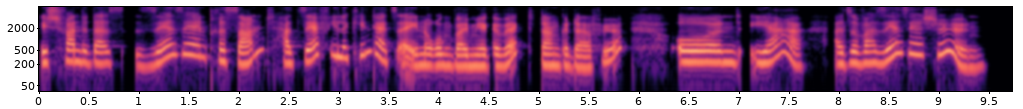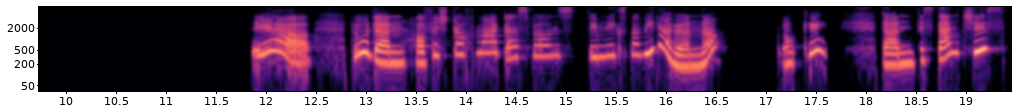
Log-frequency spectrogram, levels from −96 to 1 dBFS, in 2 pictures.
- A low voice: No, high, 235 Hz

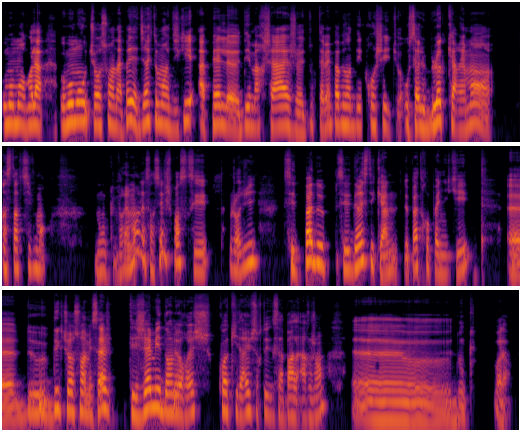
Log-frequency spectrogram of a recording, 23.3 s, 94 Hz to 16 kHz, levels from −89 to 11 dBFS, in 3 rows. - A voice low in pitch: No, medium, 175 Hz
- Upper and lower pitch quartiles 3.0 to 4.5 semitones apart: Yes, average, 3.4 semitones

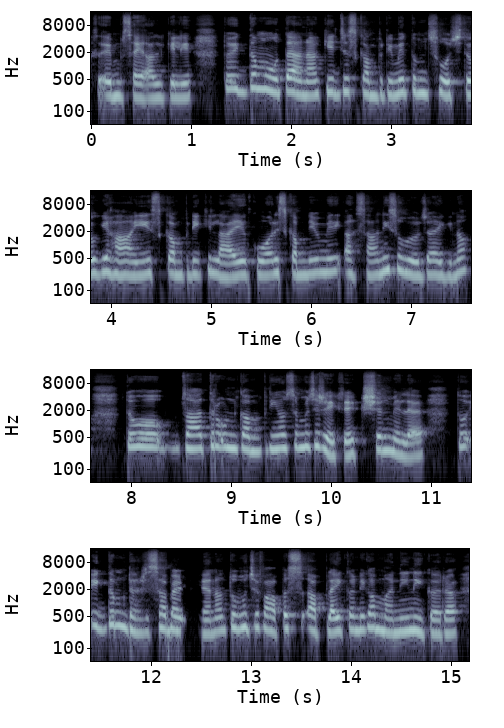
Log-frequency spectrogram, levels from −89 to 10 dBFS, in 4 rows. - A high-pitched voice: Yes, high, 235 Hz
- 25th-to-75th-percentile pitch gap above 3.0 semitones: Yes, average, 3.6 semitones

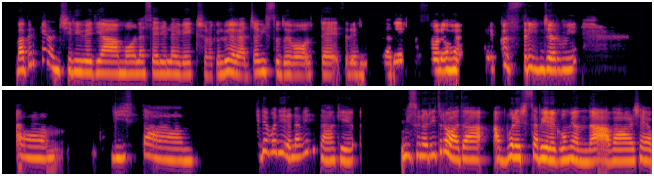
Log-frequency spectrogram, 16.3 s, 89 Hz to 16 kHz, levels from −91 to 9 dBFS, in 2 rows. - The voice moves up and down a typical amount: Yes, average, 3.9 semitones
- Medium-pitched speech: No, high, 225 Hz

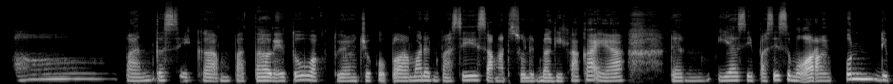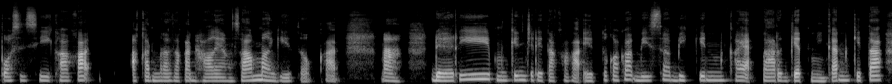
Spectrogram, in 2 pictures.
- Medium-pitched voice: Yes, medium, 180 Hz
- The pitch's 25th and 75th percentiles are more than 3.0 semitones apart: No, average, 2.7 semitones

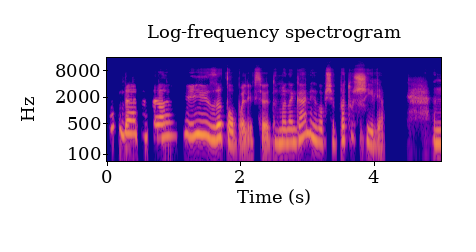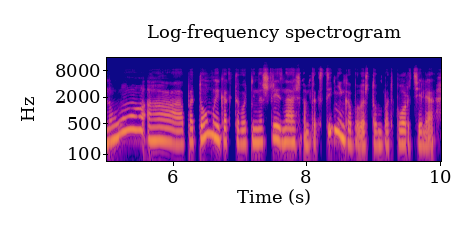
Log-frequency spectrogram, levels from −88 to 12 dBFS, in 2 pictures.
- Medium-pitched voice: No, high, 210 Hz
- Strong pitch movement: Yes, wide, 5.9 semitones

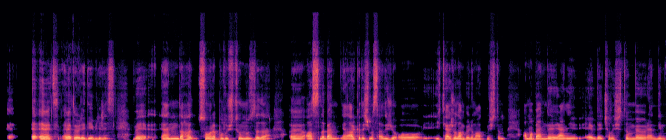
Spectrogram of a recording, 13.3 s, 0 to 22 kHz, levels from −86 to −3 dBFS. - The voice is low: Yes, low, 125 Hz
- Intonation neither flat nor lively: Yes, average, 3.9 semitones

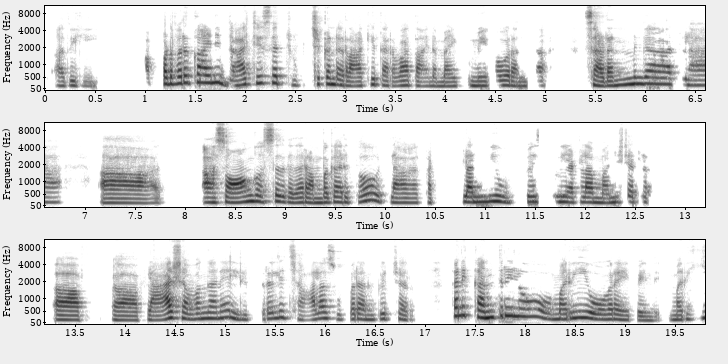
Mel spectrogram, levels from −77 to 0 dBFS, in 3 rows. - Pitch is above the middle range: Yes, high, 195 Hz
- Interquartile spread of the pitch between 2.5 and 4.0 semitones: No, average, 4.6 semitones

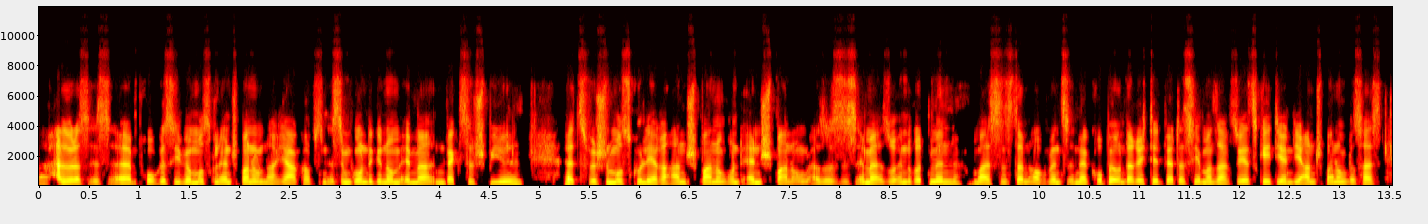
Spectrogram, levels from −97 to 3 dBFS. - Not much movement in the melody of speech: No, average, 3.6 semitones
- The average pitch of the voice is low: Yes, low, 120 Hz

